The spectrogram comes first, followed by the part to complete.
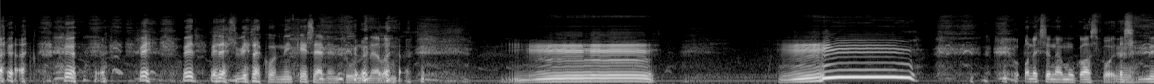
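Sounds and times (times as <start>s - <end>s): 
speech: 0.0s - 4.6s, 5.2s - 6.0s, 10.3s - 11.5s
laughter: 0.0s - 4.8s, 9.1s - 10.3s, 11.2s - 11.5s
man imitating a cow mooing: 5.0s - 6.6s, 7.8s - 9.2s.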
